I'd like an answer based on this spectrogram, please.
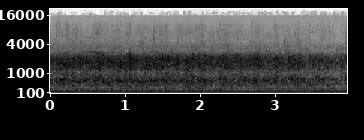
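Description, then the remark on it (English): An audience claps steadily, a dense, even patter of many hands at moderate volume that neither builds nor fades, with a low electrical hum underneath and no one speaking. “I see some are clapping more enthusiastically than others.”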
